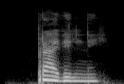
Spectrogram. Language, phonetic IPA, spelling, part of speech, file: Russian, [ˈpravʲɪlʲnɨj], правильный, adjective, Ru-правильный.ogg
- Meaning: 1. right, correct 2. regular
